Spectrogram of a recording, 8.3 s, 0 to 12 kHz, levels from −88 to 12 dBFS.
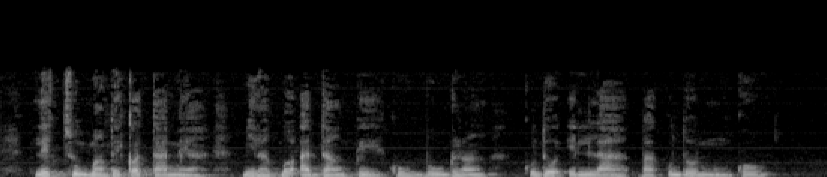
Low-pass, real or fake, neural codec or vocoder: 7.2 kHz; real; none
